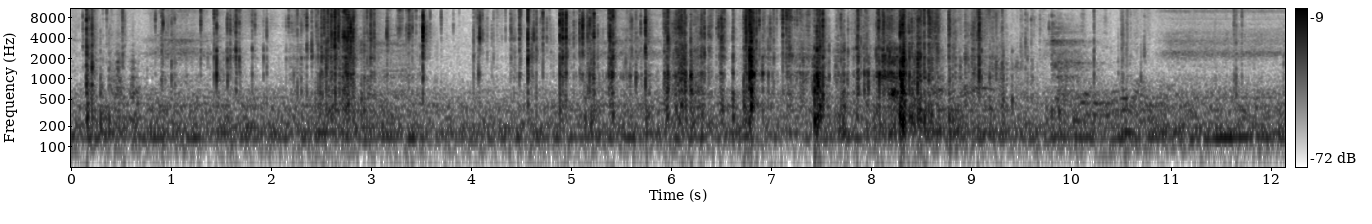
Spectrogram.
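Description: Foil wrapper of a Topps Chrome card pack crinkling and tearing as it is opened by hand, in many sharp irregular crackles that die down after about ten seconds.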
